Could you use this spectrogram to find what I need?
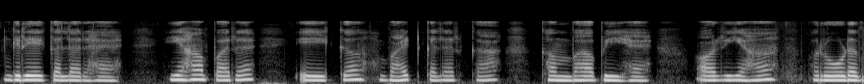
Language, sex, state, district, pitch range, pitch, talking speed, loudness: Hindi, female, Himachal Pradesh, Shimla, 190-205 Hz, 195 Hz, 110 wpm, -16 LUFS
